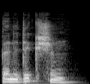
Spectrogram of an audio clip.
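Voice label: "benediction", English, British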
